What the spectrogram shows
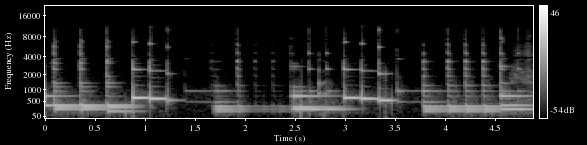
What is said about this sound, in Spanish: Star Wars? Sí, pero en marimba. Ese es mi ringtone.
